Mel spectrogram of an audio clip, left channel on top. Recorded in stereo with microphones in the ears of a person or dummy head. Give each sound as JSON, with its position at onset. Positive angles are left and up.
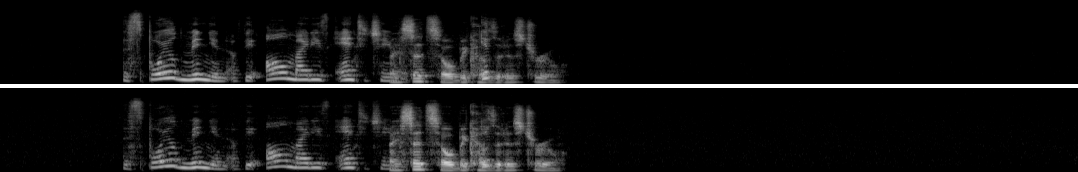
{"t": 1.2, "sound": "a woman speaking", "side_deg": 45, "distance_m": 0.9}
{"t": 3.9, "sound": "a man speaking", "side_deg": -35, "distance_m": 0.6}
